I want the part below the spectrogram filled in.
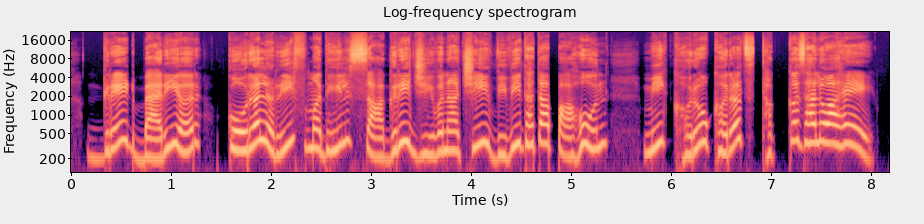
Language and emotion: Marathi, surprised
